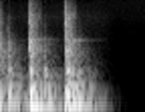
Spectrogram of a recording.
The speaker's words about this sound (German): Oh, Entschuldigung, war ich zu laut? Ist das zu laut da unten in der Wohnung? Entschuldigung, hier machen wir ein paar Kopfbälle.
